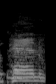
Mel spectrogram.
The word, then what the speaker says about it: Pan: pan and yeah um i'm pronouncing it pawn spanish but yes spanish the pan will also it will also be fine that's suitable as well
